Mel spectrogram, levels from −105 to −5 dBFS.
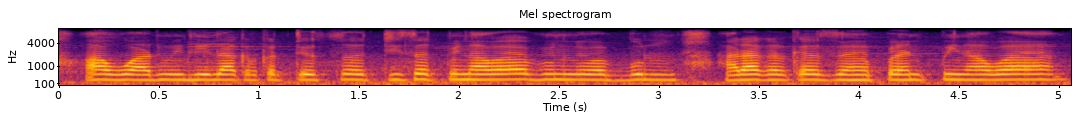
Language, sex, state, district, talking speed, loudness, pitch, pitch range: Hindi, female, Bihar, Araria, 165 wpm, -18 LUFS, 250 Hz, 245-255 Hz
